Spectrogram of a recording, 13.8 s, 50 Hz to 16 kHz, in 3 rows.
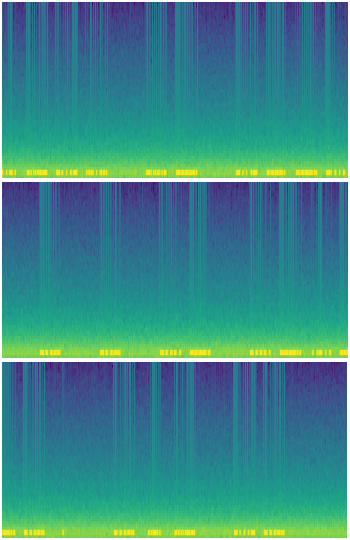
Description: Hellschreiber (Feld-Hell, 122.5 baud), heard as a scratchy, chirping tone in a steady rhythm, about 660 Hz, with radio static. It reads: … DE M6SL R R FB PETER. RIG HR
